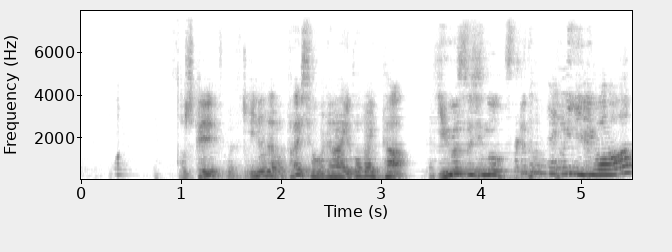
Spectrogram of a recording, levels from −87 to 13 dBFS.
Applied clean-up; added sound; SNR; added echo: neural mask model DeepFilterNet 3.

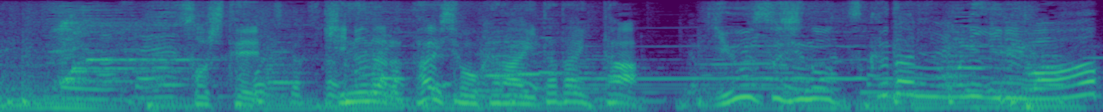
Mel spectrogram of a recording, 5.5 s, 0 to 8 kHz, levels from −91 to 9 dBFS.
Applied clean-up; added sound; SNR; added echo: none; none; none; none.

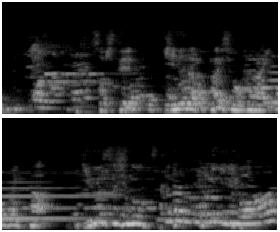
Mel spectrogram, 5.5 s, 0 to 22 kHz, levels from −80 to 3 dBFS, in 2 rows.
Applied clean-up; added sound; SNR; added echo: classical method WPE with log-MMSE.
